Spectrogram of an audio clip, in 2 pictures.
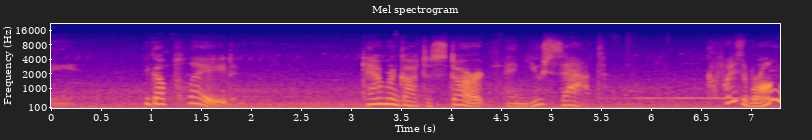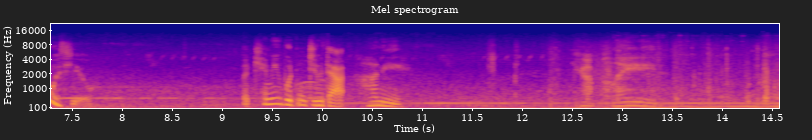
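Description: A middle-aged woman speaks close by with animation.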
